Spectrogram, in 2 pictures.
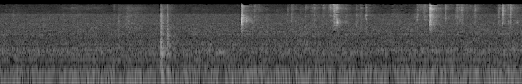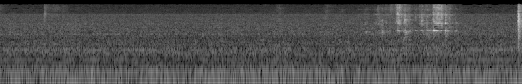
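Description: Faint scattered clicks and taps of metal measuring spoons as seasoning is sprinkled into a slow cooker, ending in a few quick clicks and a light metallic clink near the end. A steady low hum sits underneath.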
